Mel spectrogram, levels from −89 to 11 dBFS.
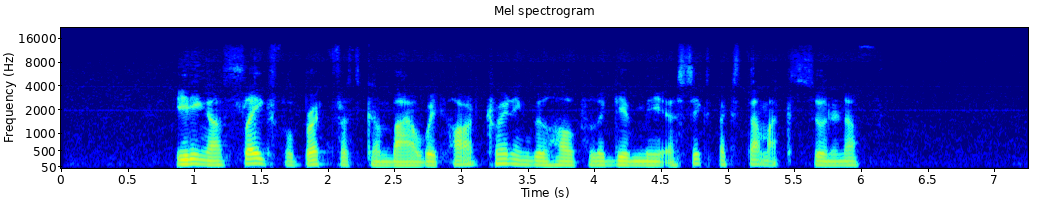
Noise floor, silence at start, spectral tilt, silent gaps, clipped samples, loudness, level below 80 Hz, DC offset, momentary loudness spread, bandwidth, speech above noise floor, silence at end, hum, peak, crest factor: -70 dBFS; 0.9 s; -7.5 dB/octave; none; under 0.1%; -34 LUFS; -68 dBFS; under 0.1%; 9 LU; 13.5 kHz; 37 dB; 1.25 s; none; -14 dBFS; 20 dB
